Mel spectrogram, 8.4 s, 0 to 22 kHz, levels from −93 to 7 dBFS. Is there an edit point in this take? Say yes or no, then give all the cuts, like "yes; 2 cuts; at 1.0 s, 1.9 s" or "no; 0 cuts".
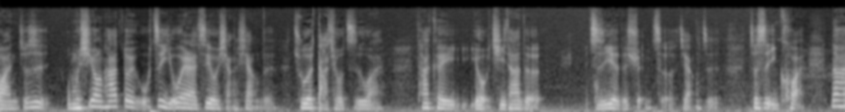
no; 0 cuts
